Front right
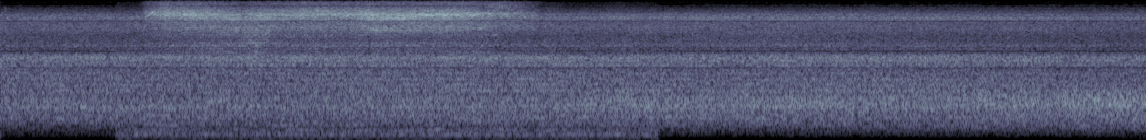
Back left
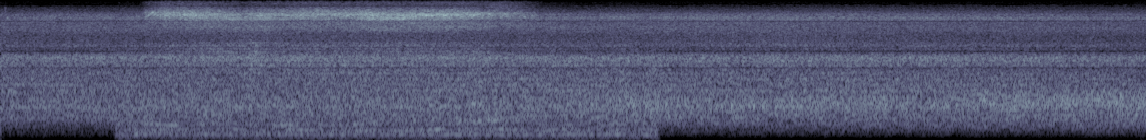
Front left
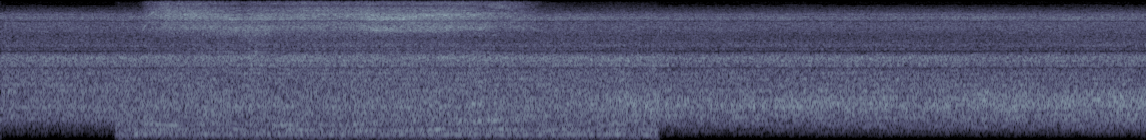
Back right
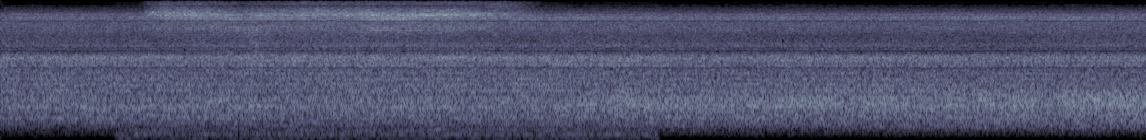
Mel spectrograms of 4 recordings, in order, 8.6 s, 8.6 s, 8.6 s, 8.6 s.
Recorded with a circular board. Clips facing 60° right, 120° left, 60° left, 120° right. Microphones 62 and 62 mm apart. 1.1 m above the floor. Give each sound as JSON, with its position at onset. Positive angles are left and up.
{"t": 0.9, "sound": "a hiss", "azimuth_deg": 65}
